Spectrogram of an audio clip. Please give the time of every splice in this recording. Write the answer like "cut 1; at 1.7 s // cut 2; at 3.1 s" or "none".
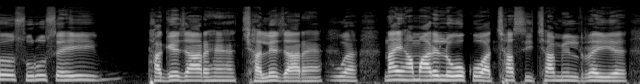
cut 1; at 3.3 s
